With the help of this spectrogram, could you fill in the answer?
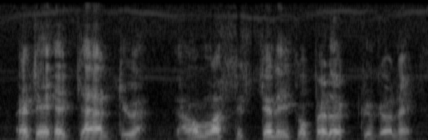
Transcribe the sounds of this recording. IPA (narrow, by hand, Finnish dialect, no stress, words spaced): etehen kæːntyæ jɑ olːɑs sitːe niːnkø pøløkːy kø ne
